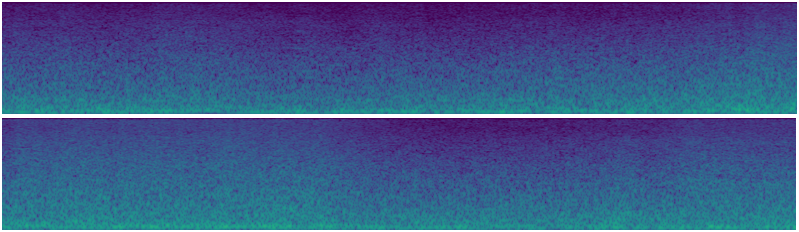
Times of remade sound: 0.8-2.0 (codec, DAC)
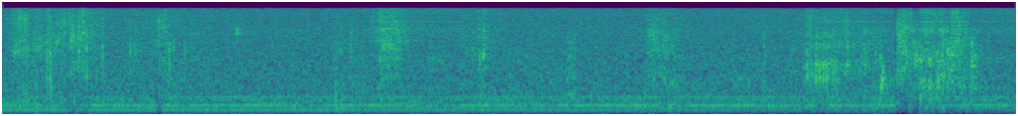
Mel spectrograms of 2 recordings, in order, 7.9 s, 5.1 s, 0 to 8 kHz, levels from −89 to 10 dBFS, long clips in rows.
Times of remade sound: 1.8-2.3 (codec, DAC); 4.1-5.1

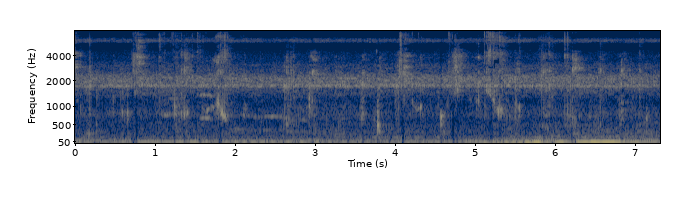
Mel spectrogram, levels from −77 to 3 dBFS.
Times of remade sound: none

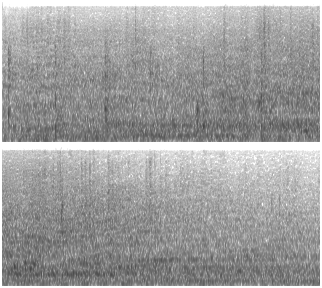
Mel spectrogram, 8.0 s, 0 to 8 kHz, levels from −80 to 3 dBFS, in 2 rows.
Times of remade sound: 0.7-4.5 (codec, DAC)

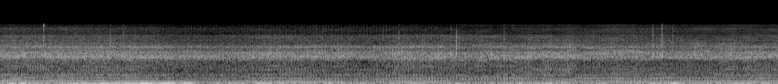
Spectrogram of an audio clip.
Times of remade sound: 4.6-7.8 (codec, DAC)

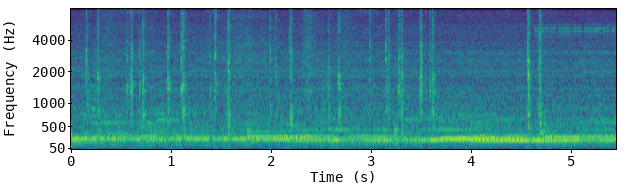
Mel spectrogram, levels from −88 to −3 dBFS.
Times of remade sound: none

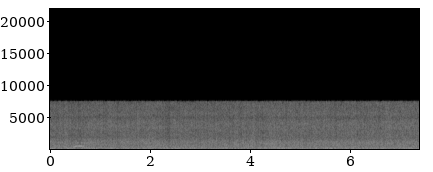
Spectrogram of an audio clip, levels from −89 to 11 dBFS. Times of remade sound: 0.0-4.4 (codec, DAC); 5.1-5.9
